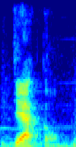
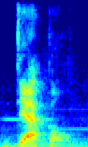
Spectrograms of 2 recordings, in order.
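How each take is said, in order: Both takes have the same delivery.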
